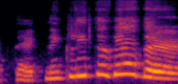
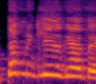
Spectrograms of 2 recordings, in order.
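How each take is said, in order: First: The phrase is said slowly and carefully enunciated. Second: The phrase is said quickly and run together. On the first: "you keep on doing it slow" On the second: "I keep on doing it fast"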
